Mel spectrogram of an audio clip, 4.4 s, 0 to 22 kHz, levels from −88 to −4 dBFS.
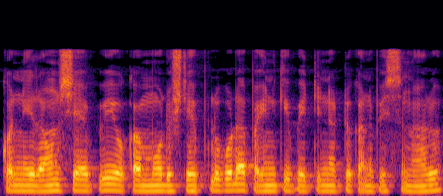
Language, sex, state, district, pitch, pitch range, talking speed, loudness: Telugu, male, Andhra Pradesh, Sri Satya Sai, 115 Hz, 110-115 Hz, 160 wpm, -18 LUFS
